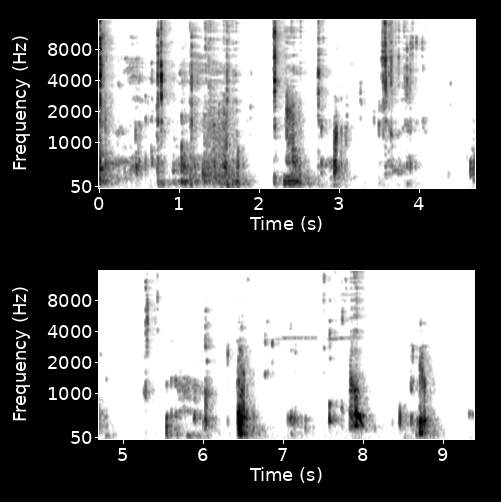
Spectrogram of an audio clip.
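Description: Close-miked chewing of a mouthful of rice and curry eaten by hand: soft, wet mouth sounds coming in short spurts with pauses. In the second half come a few louder single sounds as she drinks from a glass of water.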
